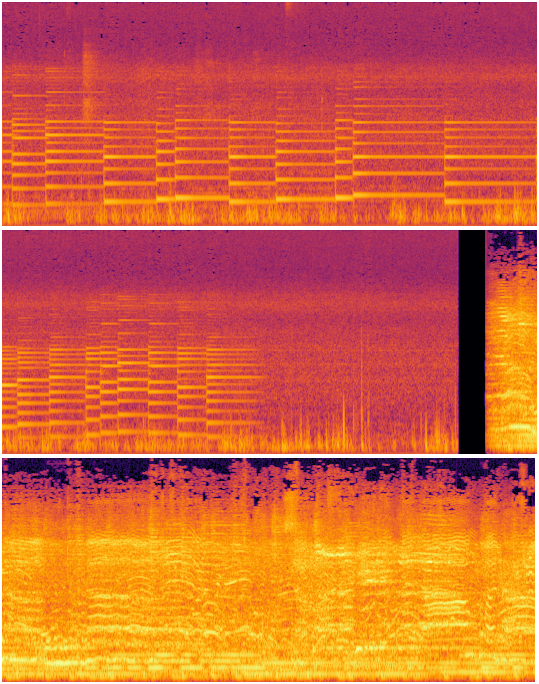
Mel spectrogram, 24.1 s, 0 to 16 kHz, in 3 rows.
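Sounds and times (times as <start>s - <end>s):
electronic keyboard melody: 0.0s - 13.0s, 15.3s - 24.0s
loud live music with singing: 15.3s - 24.0s.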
